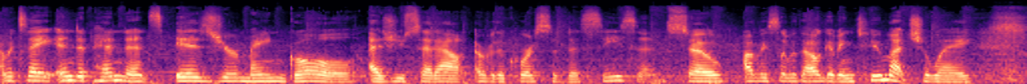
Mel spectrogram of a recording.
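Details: Adult woman (interviewer); Normal speech.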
